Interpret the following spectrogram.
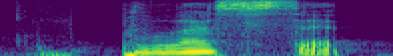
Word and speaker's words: blessed: blessed 이렇게 발음이 됩니다.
